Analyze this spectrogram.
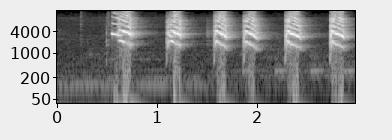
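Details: Parrot, described as natural, chirping loudly indoors: six harsh, squeaky, bright downward-sweeping calls in a steady series about every half second, with almost no background sound.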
